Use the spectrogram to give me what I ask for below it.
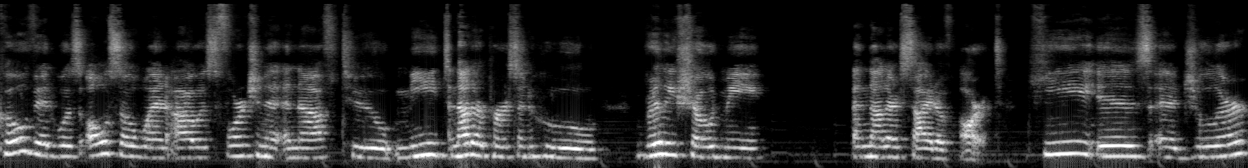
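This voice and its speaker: Music plays behind a woman speaking at a very slow pace. Her fairly high voice shows ordinary pitch variation. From Ukraine. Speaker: vlogger. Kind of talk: personal life story vlog.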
